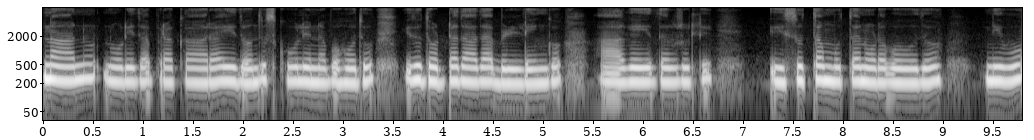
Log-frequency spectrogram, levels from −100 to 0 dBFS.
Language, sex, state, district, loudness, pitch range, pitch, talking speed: Kannada, female, Karnataka, Mysore, -16 LUFS, 210-225 Hz, 215 Hz, 100 wpm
